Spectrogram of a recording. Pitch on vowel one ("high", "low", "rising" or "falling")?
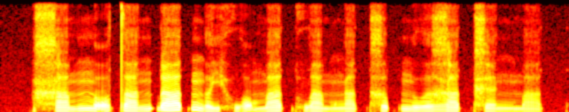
rising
